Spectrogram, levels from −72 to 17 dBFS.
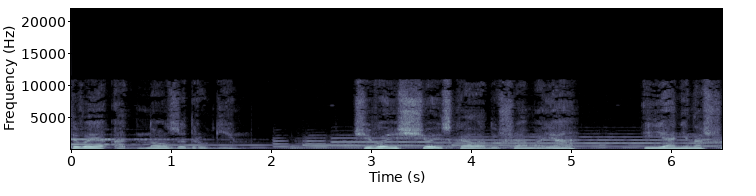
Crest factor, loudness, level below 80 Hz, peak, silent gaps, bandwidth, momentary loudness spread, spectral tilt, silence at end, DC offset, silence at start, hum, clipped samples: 16 dB; -17 LUFS; -50 dBFS; 0 dBFS; none; 11.5 kHz; 17 LU; -5.5 dB/octave; 0 s; 0.1%; 0 s; none; under 0.1%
